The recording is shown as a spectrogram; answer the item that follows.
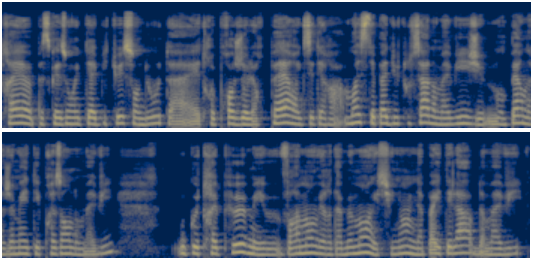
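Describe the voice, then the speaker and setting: Her voice is mid-range, steady and creaky, a little mellow, at normal speed. Stuffed up with a head cold, the woman improvises a hesitant, rambling personal monologue riddled with fillers and restarts, in an uncomfortable place with noise above.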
